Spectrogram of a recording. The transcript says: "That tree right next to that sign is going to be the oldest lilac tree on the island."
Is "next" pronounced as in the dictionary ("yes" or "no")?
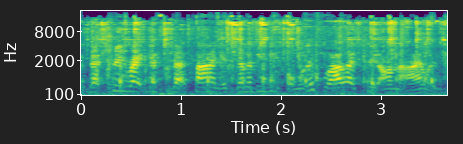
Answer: no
